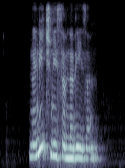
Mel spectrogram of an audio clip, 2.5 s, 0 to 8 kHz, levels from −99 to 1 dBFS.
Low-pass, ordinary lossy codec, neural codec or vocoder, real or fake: none; none; codec, 16 kHz, 8 kbps, FunCodec, trained on LibriTTS, 25 frames a second; fake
